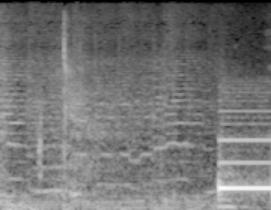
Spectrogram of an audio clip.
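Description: A telephone ringing tone, a steady electronic hum-like beep, starts abruptly near the end and sounds loud after a stretch of quiet background noise, as a phone call is being placed.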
